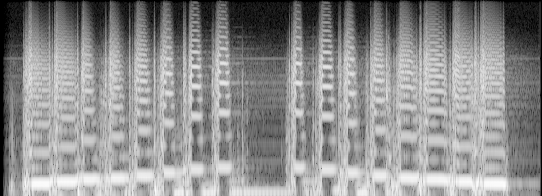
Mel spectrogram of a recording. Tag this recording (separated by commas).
Electric guitar, Guitar, Musical instrument, Music, Plucked string instrument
